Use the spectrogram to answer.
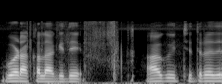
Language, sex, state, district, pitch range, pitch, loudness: Kannada, male, Karnataka, Koppal, 135-150 Hz, 140 Hz, -17 LUFS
